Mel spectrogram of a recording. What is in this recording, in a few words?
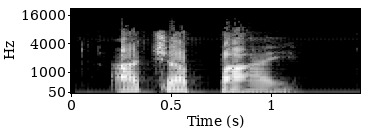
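"Aciapai", Sardinian word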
